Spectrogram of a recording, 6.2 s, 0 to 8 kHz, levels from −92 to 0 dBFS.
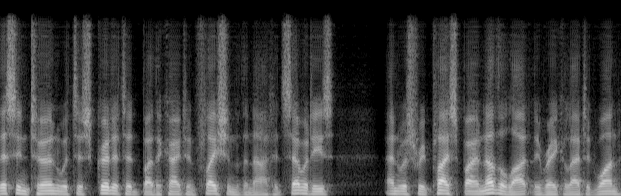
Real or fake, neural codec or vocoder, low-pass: fake; codec, 16 kHz, 0.2 kbps, FocalCodec; 7.2 kHz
